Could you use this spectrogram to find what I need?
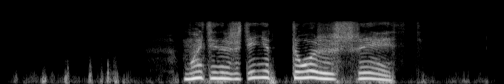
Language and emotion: Russian, positive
